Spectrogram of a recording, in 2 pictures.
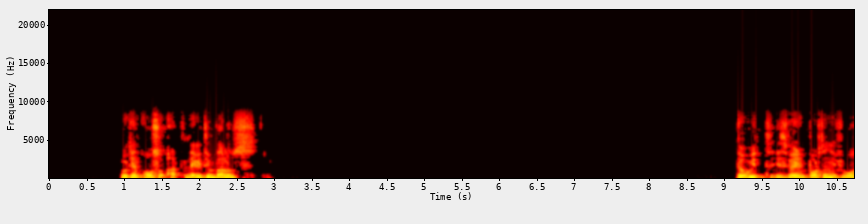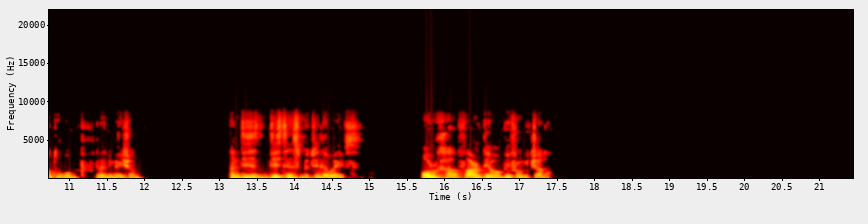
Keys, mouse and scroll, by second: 12.8-21.4 drag.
